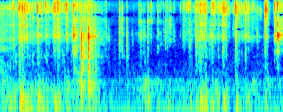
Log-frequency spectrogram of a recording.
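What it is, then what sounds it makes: Dry soap bar being carved. A metal utility blade carves and scrapes a dry, solid, palm-sized rectangular soap bar, red outside and white inside, held in the hand, cutting it into crisp shavings. Bursts of dry, bright crackling and scratchy clicks come in quick clusters, with a quieter patch in the middle before the scraping picks up again.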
